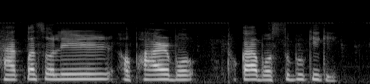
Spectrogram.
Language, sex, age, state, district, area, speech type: Assamese, female, 30-45, Assam, Golaghat, rural, read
